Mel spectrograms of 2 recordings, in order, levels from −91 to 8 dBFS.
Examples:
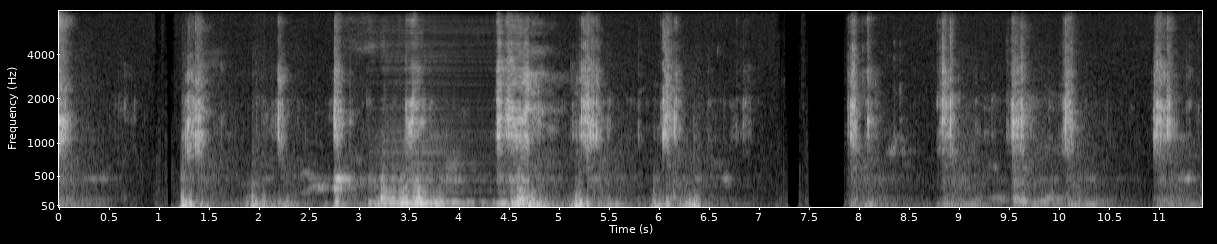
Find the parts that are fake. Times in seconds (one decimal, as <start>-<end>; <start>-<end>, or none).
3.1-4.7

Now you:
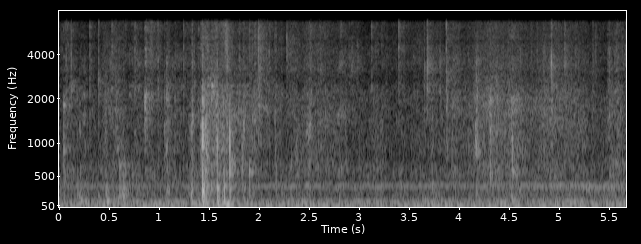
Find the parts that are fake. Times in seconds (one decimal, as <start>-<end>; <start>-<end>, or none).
0.0-5.7

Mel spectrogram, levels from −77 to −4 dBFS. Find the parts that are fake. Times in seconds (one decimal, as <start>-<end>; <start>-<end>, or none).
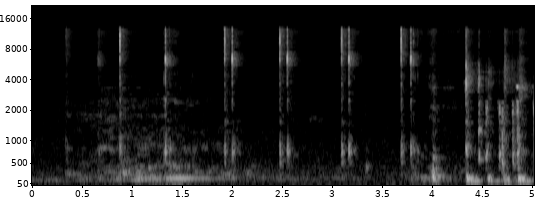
0.0-5.0

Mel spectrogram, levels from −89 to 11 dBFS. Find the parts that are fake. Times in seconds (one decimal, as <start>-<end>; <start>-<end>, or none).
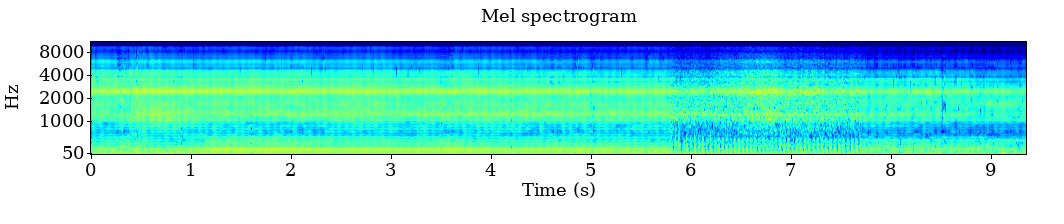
0.0-5.8; 7.7-9.4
